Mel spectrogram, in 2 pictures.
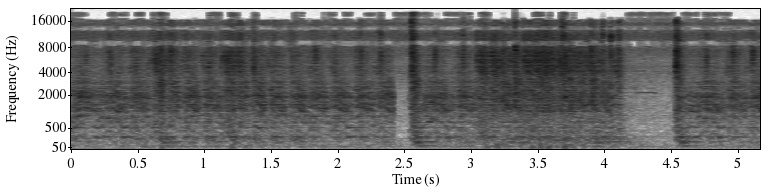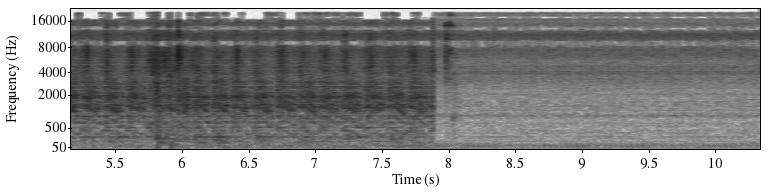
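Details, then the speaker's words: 1968 Porsche 912 air-cooled engine, freshly reinstalled, cranked with jumper cables to test whether battery power was the problem. Rapid cranking about three beats a second with brief stops, never catching. "see if juice was the problem it felt like it wanted to start up a few times so let's see what happens"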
